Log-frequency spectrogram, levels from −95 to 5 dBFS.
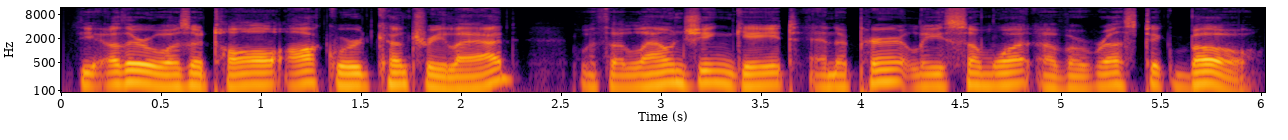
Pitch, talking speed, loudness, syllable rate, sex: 130 Hz, 190 wpm, -17 LUFS, 5.3 syllables/s, male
